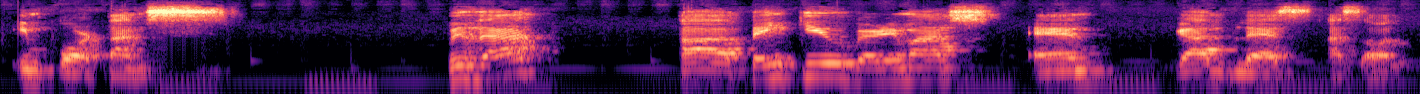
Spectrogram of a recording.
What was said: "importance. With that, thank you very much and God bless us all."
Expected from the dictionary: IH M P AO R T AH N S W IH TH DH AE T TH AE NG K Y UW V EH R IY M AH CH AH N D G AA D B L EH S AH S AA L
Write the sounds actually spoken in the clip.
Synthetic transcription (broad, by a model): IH M P AO R T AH N S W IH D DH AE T T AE NG K Y UW V EH R IY M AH CH AH N D G AA D B L EH S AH S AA L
